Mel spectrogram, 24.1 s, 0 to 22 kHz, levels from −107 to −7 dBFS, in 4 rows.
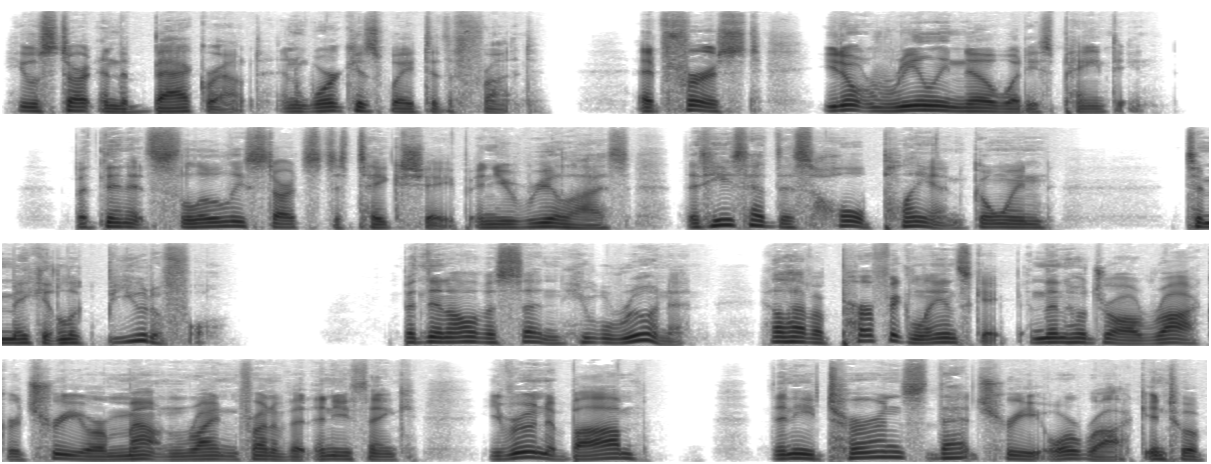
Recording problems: none

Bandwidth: 15 kHz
